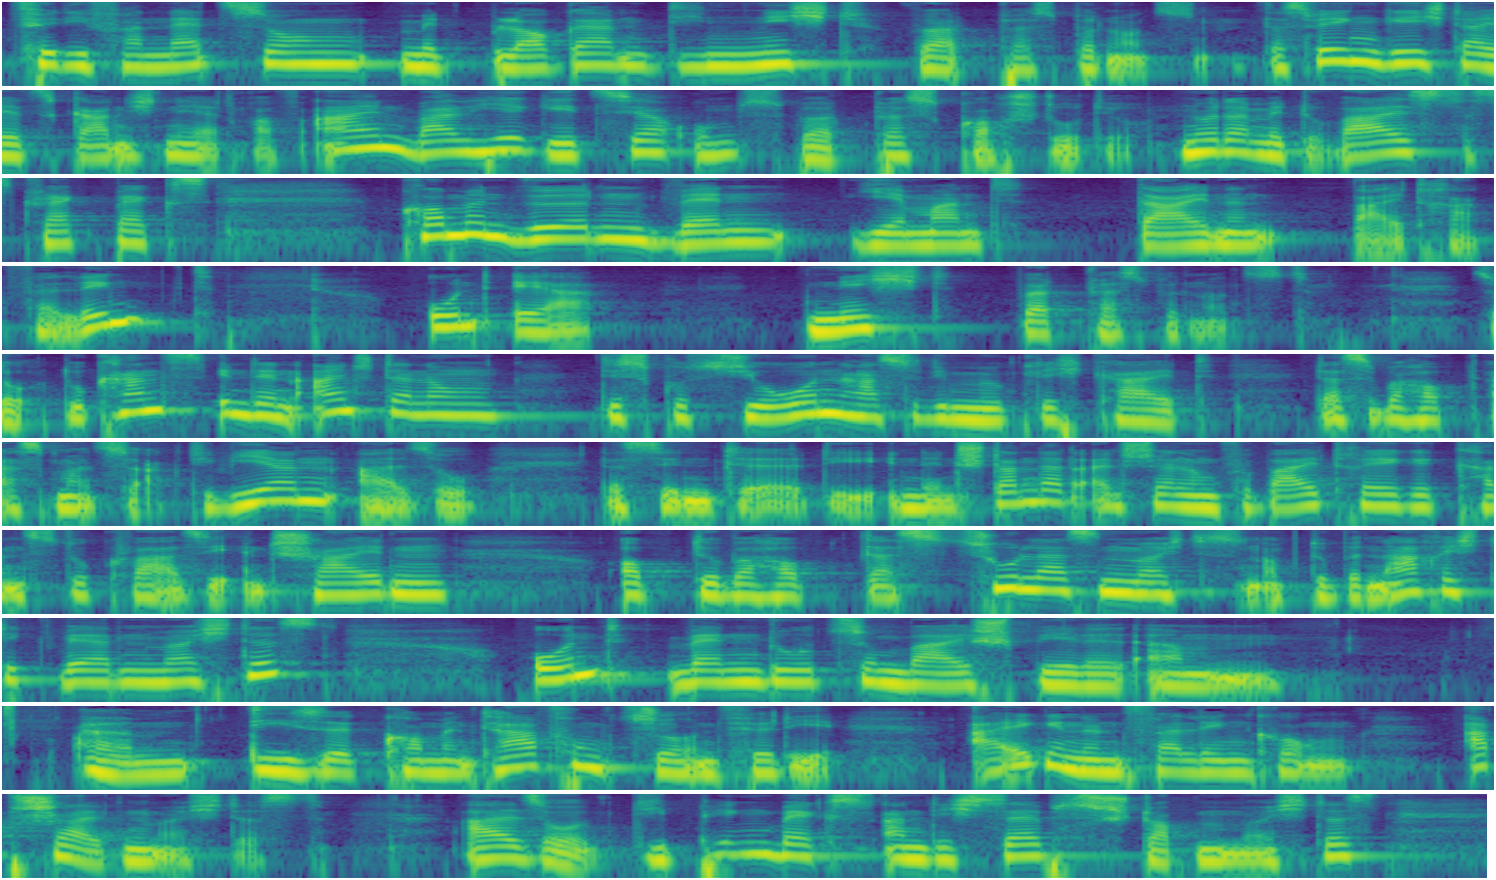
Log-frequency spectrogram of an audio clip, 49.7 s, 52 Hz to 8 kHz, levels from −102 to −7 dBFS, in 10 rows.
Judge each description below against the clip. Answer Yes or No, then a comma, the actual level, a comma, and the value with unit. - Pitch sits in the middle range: Yes, medium, 175 Hz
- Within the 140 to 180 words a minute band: No, average, 130 wpm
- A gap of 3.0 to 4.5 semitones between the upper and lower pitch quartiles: Yes, average, 4.2 semitones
